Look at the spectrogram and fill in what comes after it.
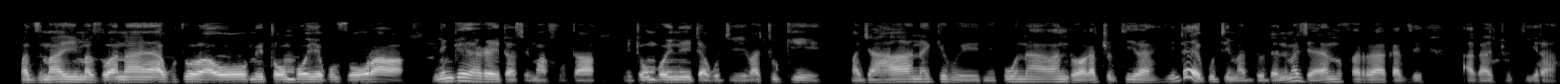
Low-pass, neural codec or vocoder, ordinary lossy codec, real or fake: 7.2 kHz; none; Opus, 32 kbps; real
